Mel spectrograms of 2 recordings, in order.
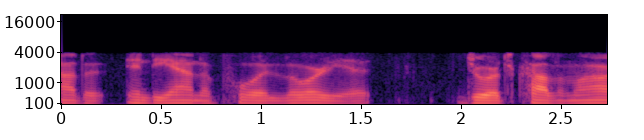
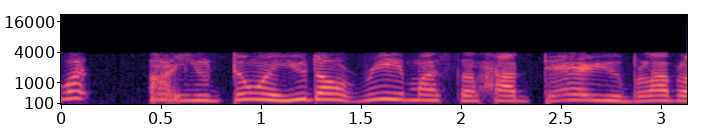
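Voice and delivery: play-acted very high, shrill, furious angry outburst; 12 semitones higher than usual. Retelling catching someone reading their writing, the speaker acts out an angry outburst. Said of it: "I was going off".

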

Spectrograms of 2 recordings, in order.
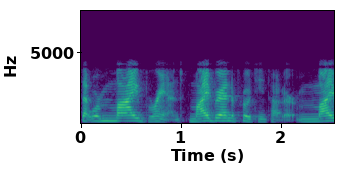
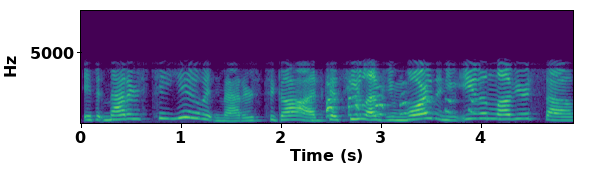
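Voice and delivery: sugary sweet tone, raised high; 7 semitones higher, 5 dB louder than usual. Retelling what she told the speaker, imitating her sweet voice. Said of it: "her sweet voice is".

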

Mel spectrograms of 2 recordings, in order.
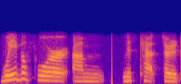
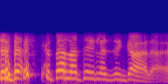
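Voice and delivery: exaggerated put-on Italian accent; 4 semitones higher than usual. Saying the name of a card from an Italian deck: Mario-style Italian accent. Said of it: "I always feel like I have to say it like I'm Mario from Super Mario Bros".

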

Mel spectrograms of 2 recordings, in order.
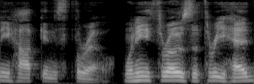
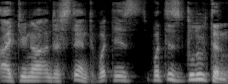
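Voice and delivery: British speaker's fake Romanian accent. In a dinner sketch about wolf tongue, answering the gluten question, romanian accent. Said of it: "a British guy doing a Romanian accent".

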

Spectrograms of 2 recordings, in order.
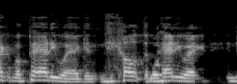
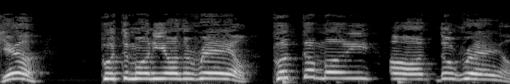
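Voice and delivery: very slow, high, drawn-out, repeated screaming; 5 semitones higher, 4 dB louder than usual. Retelling a drunken bet at a party, imitating someone screaming. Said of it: "I just kept screaming it".

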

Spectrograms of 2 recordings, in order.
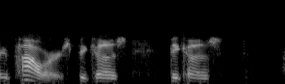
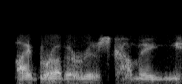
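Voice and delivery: put-on demonic little girl voice, much lower; 11 semitones lower than usual. Retelling a scene, a speaker quotes a seven-year-old girl: demonic little girl voice. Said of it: "this demonic voice she has".

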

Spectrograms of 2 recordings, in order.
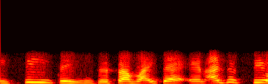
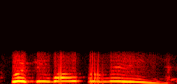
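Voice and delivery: put-on crying delivery, higher pitched; 11 semitones higher than usual. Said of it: "when he was on there crying".

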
